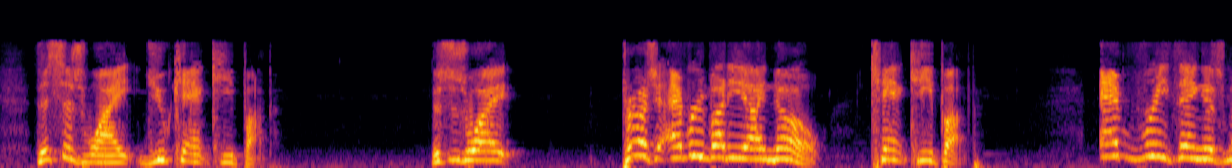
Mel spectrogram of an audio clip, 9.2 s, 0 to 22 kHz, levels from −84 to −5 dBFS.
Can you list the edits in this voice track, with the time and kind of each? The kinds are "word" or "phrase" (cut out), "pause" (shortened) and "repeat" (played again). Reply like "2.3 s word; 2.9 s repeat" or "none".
none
